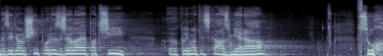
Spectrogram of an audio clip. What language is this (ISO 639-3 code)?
ces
